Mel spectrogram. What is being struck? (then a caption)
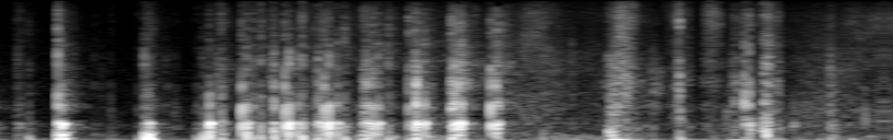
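Cardboard box. Painted nails tap quickly on the face and top of a white printed cardboard charger box held in both hands. The taps are dull, hollow and short, with little ring. Some land harder as sharp knocks between softer light scratchy touches.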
